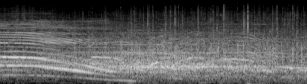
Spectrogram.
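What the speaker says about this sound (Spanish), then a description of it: "¿y dónde está ese aplauso?" A concert audience cheers and applauds loudly at a live performance, a dense continuous wash of crowd noise with singing and tonal music sweeping beneath it.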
